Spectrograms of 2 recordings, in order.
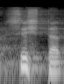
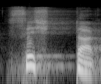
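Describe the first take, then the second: First: Said in the usual way. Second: sister in two beats, sis, tar; split into syllables. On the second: Shown as a demonstration. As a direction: say sister with a gap between syllables. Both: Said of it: "যতটুকু অংশ একসাথে উচ্চারণ".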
